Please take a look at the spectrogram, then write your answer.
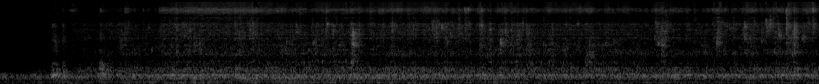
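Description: A kitchen tap runs in a steady close stream while hands are washed, an even hiss with small splashes and no talking.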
